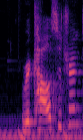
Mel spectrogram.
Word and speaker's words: recalcitrant: is an adjective recalcitrant is spelled r-e-c-a-l-c-i-t-r-e-n-t recalcitrant recalcitrant is pronounced ra khalsa trent recalcitrant means resistant to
